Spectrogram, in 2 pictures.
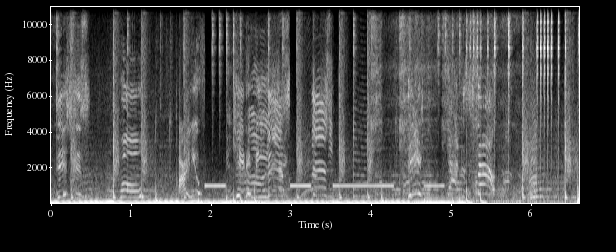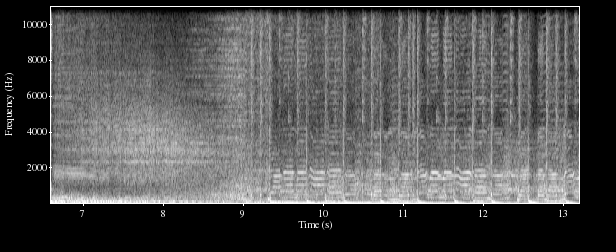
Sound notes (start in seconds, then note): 2.8 beep; 6.4 ominous music; 8.9 upbeat music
